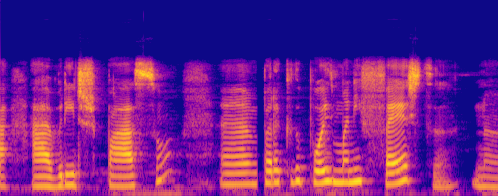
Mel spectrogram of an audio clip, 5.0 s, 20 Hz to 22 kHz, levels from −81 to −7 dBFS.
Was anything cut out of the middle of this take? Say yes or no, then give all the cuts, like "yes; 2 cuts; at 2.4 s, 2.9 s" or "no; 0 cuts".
yes; 2 cuts; at 2.6 s, 3.3 s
